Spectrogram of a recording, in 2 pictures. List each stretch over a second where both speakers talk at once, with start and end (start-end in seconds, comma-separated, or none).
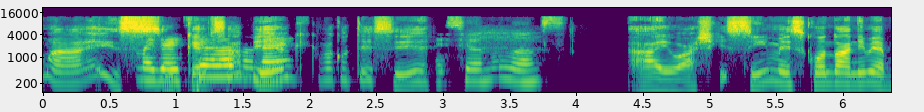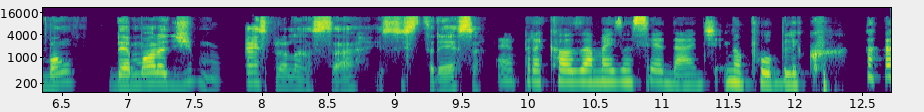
0.7-1.9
